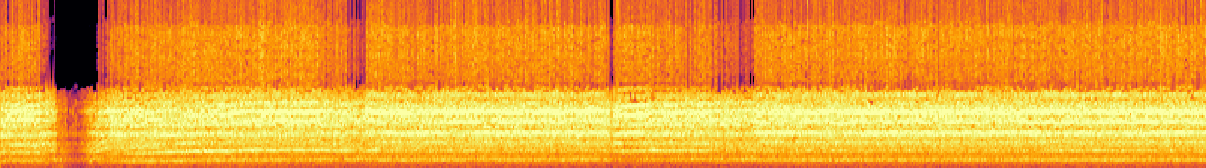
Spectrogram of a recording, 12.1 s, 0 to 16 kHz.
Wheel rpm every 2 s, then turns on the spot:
140, 220, 230, 230, 230, 230.
none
